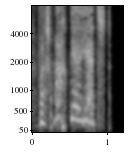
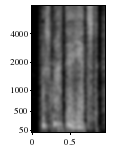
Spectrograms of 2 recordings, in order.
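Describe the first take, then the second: First: Much higher, urgent question; anxious repeat. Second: Hushed question. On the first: Susan watches from behind the cart, anxious. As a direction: press the question, pitched right up. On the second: First asking, then repeated urgently. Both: A narrator's reading.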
